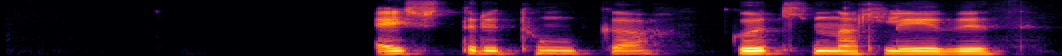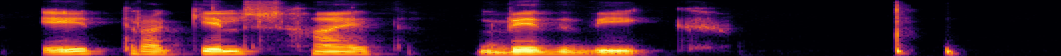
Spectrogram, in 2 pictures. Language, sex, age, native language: Icelandic, male, 40-49, Icelandic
